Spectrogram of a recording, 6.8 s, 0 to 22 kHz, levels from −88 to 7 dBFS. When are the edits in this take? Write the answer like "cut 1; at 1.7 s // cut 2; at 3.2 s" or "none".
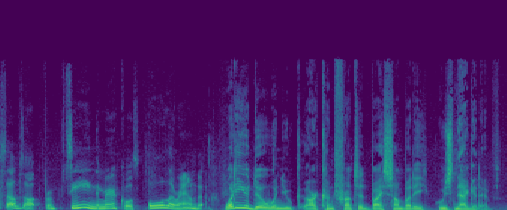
cut 1; at 1.9 s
